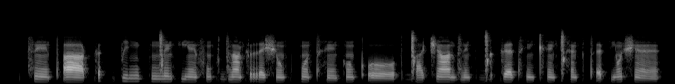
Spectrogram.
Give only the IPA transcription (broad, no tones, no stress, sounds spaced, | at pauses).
t͡s ẽ tʼ a k | p i ŋ ɘ k ŋ͡ǀ ẽ k j ẽ f õ k d͡z ã k r ɛ ʃ õ k p õ tʰ ẽ k õ kʼ o | ɡ͡ǀ a t͡ʃ ã d͡z ẽ k ɡ͡ǀ ɘ k ɛ tʰ ĩ kʰ ẽ ǀʰ ɛ̃ k tʼ ɛ k j õ ʃ ɛ̃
